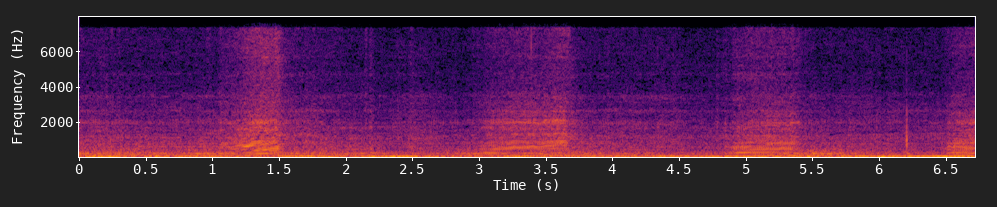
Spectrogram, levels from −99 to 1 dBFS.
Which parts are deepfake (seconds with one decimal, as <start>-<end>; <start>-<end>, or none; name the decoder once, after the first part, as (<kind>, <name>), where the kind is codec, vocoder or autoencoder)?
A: none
